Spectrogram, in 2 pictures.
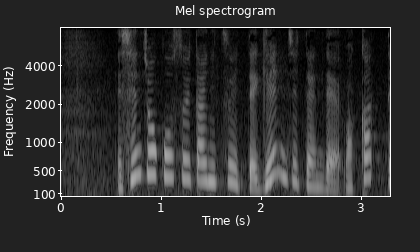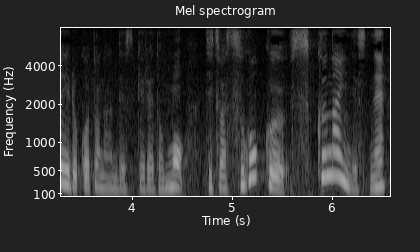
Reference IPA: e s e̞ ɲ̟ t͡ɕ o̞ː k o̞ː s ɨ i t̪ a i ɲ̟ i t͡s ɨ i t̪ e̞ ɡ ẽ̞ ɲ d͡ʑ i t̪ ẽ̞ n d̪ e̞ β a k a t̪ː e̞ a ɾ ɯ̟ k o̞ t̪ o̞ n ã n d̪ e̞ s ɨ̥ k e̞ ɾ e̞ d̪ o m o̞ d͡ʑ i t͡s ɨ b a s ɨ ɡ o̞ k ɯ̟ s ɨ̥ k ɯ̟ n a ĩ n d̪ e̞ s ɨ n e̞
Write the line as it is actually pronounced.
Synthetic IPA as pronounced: e s ẽ̞ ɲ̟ t͡ɕ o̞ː k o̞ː s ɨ i t̪ a i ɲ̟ i t͡s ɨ i t̪ e̞ ɡ ẽ̞ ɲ d͡ʑ i t̪ ẽ̞ n d̪ e̞ β a k a t̪ː e̞ i ɾ ɯ̟ k o̞ t̪ o̞ n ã n d̪ e̞ s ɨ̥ k e̞ ɾ e̞ d̪ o m o̞ d͡ʑ i t͡s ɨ β a s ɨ ɡ o̞ k ɯ̟ s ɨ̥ k ɯ̟ n a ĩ n d̪ e̞ s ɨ n e̞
